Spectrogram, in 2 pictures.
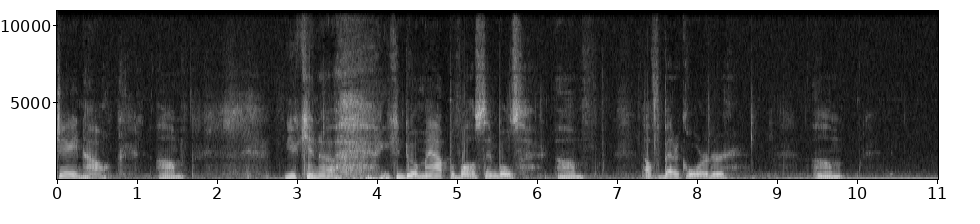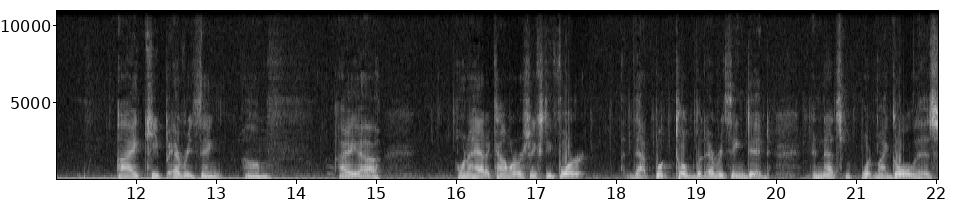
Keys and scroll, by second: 4.9 Page_Down, 7.2 Up, 7.4 space, 8.1 Down, 8.2 Up, 9.4 Page_Up.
